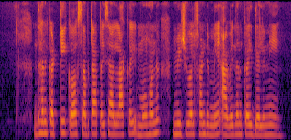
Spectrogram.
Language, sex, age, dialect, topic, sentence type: Maithili, female, 18-24, Bajjika, banking, statement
